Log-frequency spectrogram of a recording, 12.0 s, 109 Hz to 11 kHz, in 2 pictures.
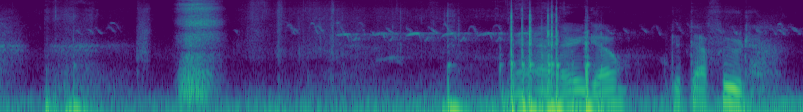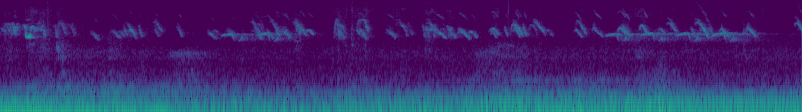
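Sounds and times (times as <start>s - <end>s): chicks peeping: 0.0s - 12.0s
steady low rumble: 5.8s - 12.0s.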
